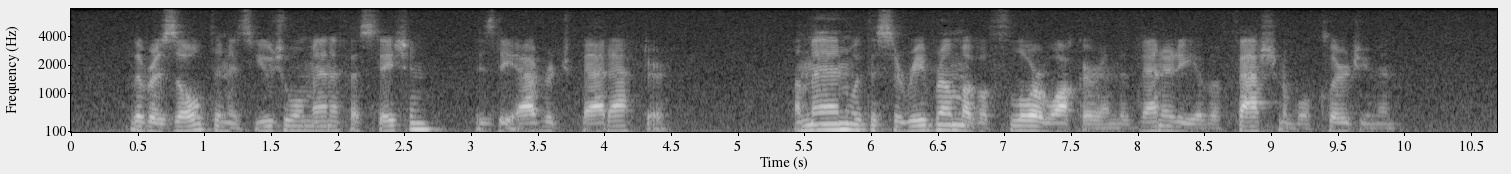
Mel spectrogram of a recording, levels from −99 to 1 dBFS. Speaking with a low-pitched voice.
Yes: low, 115 Hz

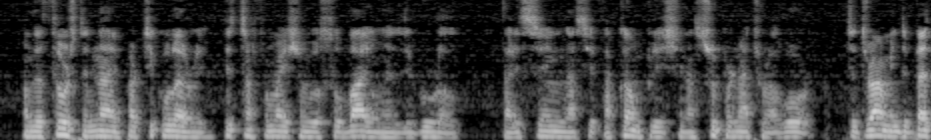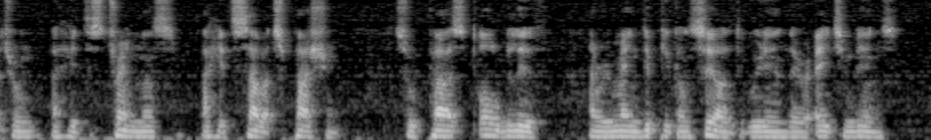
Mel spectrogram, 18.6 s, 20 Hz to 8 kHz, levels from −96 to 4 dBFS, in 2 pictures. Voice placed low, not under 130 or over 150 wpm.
Yes: low, 105 Hz; average, 140 wpm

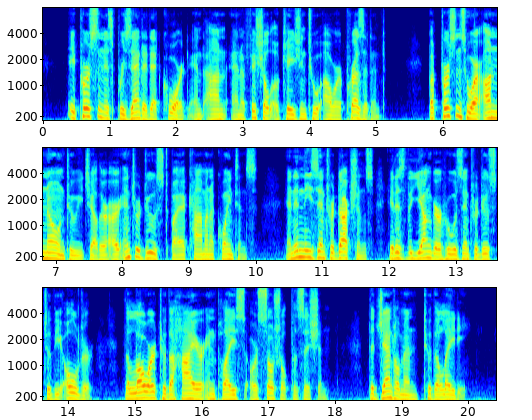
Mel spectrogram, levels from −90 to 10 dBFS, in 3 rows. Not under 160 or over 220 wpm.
Yes: average, 165 wpm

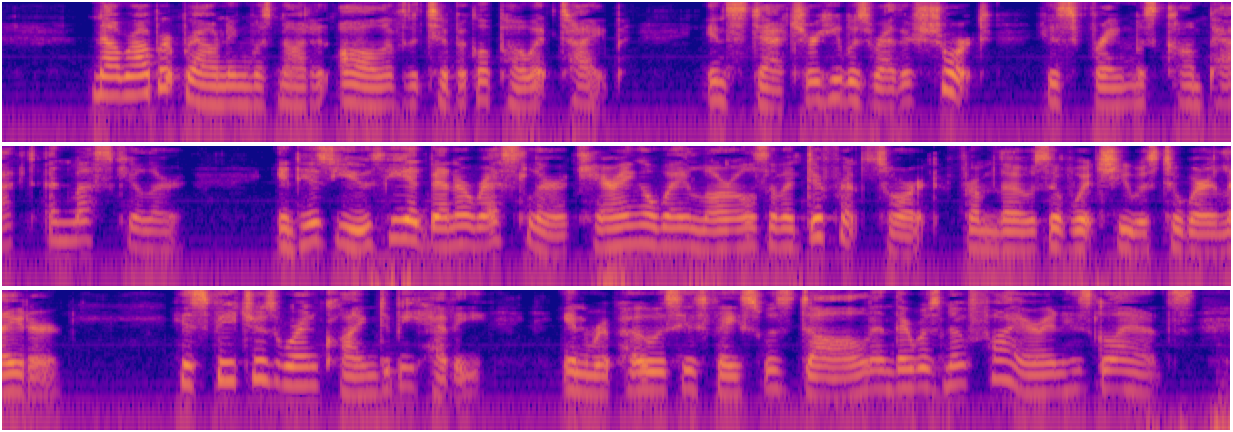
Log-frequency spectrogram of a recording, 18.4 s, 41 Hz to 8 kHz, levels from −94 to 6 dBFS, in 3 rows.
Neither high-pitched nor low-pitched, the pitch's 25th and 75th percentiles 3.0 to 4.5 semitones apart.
Yes: medium, 180 Hz; average, 3.3 semitones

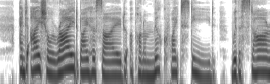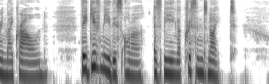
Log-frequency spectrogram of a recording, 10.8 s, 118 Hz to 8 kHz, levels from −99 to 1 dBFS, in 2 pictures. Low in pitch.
No: high, 195 Hz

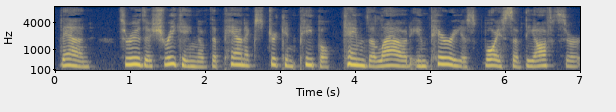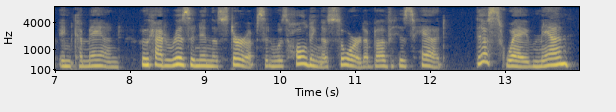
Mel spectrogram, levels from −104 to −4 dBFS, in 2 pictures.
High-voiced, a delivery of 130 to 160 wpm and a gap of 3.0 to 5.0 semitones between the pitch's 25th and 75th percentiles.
Yes: high, 225 Hz; average, 155 wpm; average, 3.9 semitones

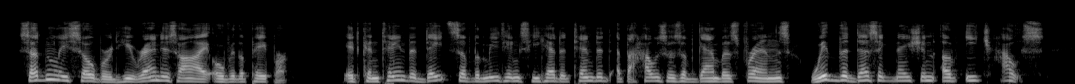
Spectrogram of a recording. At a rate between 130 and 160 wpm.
No: average, 175 wpm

